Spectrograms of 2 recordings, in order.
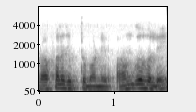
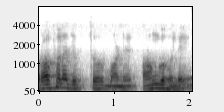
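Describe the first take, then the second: No difference in how they are said.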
